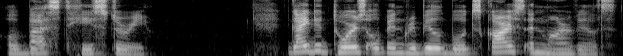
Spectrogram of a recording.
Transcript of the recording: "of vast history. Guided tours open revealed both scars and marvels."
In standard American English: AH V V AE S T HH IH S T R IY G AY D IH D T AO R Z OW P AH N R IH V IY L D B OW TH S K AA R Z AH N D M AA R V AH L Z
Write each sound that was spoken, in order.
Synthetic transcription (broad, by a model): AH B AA S T HH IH S T R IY G AY D IH D T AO R S OW P AH N R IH B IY L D B OW T S K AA R S AH N D M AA R V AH L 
